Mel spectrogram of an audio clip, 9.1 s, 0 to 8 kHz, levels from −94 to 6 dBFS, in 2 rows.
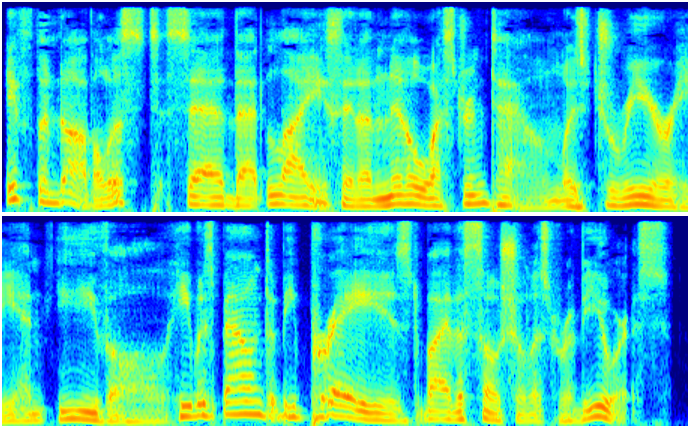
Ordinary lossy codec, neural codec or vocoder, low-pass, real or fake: MP3, 48 kbps; codec, 24 kHz, 0.9 kbps, WavTokenizer, small release; 7.2 kHz; fake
